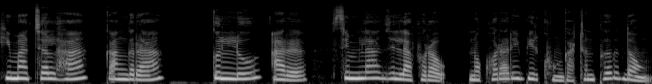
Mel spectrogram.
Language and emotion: Bodo, neutral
